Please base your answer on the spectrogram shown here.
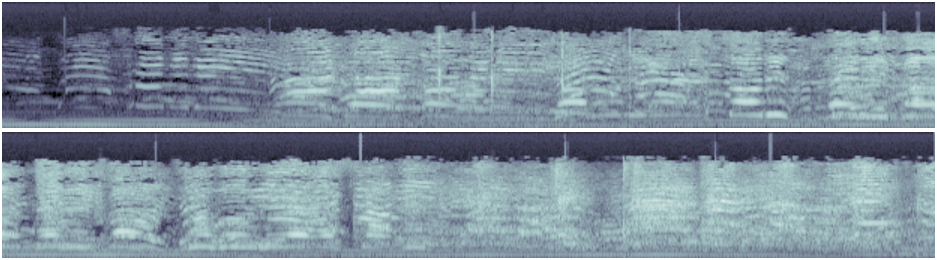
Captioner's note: soundbite of archived recording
